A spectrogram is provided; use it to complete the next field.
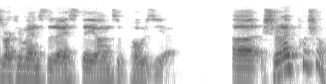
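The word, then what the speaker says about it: Zeposia: Uh so somebody has been on uh and we already I pronounced this earlier, but it's uh Saposia or is it Saposia? Zaposia.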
